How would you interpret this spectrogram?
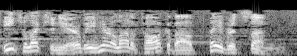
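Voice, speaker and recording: A man's voice: fairly high pitch, wildly swooping pitch, normal speed, soft background music. An American man announcing in scripted 1940s radio narration style. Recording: tinny, noisy 1940 radio recording.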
